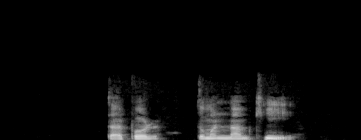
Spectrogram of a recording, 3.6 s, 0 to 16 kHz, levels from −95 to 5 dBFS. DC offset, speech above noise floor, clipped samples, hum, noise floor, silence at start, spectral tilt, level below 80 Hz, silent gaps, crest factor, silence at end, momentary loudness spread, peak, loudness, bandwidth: under 0.1%; over 72 dB; under 0.1%; none; under -90 dBFS; 1.1 s; -9 dB/octave; -62 dBFS; none; 18 dB; 0.7 s; 7 LU; -4 dBFS; -20 LUFS; 5.4 kHz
